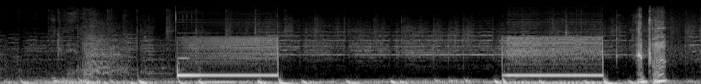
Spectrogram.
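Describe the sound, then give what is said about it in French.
Telephone keypad tones sound as a number is dialed, two long steady beeps separated by a pause, heard over low background voices and clatter. “premier numéro, vas-y, compose-le là.”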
